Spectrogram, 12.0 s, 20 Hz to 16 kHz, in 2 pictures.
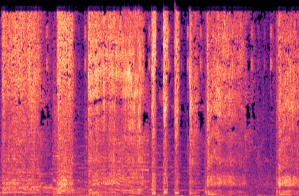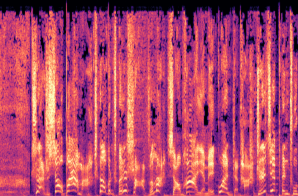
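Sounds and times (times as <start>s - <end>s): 
buzzy sputtering fart sounds: 0.0s - 6.6s
speech: 6.8s - 11.9s.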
